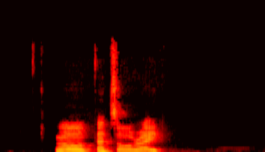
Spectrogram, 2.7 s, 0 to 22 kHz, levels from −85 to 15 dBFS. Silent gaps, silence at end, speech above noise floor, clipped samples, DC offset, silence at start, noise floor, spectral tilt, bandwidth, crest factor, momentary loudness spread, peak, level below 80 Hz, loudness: none; 1.05 s; 49 dB; under 0.1%; under 0.1%; 0.55 s; -74 dBFS; -4.5 dB/octave; 16 kHz; 20 dB; 7 LU; -10 dBFS; -68 dBFS; -27 LUFS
